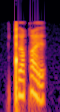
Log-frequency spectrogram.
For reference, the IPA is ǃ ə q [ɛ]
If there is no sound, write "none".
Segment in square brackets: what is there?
ɛ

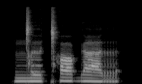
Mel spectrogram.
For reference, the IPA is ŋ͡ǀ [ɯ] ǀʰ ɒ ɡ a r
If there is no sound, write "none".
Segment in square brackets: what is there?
ə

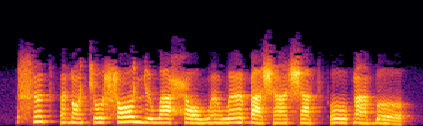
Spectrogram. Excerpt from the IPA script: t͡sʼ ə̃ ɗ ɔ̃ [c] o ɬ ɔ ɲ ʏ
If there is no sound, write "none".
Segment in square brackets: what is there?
c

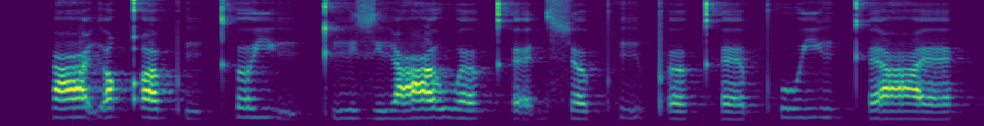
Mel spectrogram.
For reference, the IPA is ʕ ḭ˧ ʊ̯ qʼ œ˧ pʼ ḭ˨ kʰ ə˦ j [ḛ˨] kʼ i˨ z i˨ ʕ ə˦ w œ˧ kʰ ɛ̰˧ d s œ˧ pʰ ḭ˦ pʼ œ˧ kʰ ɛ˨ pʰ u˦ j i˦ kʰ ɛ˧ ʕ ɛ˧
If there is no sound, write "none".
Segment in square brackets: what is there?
ḭ˨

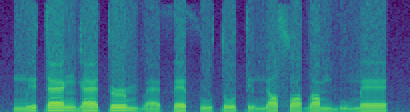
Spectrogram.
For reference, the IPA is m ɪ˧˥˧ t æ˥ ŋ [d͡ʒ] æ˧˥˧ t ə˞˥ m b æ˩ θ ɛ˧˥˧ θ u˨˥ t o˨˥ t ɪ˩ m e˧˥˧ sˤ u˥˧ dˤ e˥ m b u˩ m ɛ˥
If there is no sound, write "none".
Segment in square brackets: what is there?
ɡ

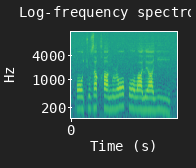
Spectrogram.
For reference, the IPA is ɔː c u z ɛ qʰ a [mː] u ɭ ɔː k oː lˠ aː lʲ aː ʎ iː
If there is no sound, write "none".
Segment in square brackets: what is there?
ŋ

